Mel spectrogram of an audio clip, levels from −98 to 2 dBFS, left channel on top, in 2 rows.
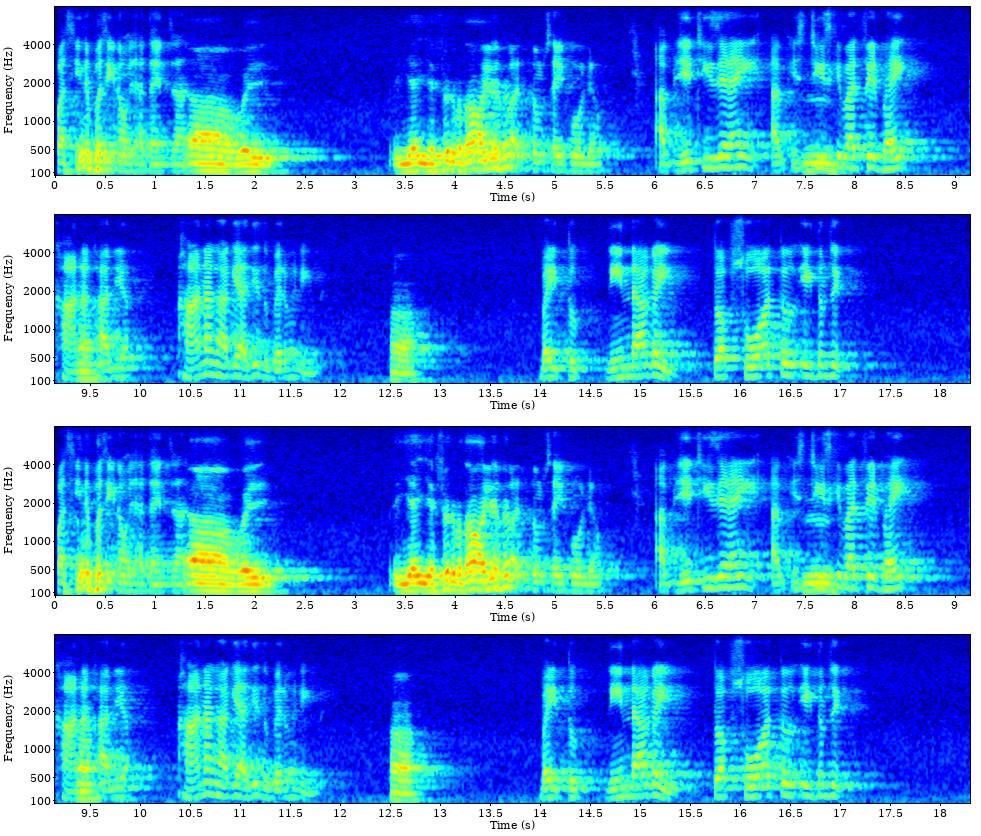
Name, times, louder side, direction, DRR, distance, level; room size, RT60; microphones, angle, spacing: voice 1, 0.0-1.4 4.2-5.5 6.0-8.5 9.1-9.9 10.4-11.8 14.0-15.4 15.7-17.0, left 1 dB, 5° left, 7 dB, 1.1 m, -39 dB
voice 2, 1.3-2.2 3.4-4.6 7.5-7.8 9.3-9.5 12.5-12.7, right 3 dB, 70° right, 10 dB, 1.2 m, -27 dB
27.0 x 21.5 x 4.7 m, 1.2 s
head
